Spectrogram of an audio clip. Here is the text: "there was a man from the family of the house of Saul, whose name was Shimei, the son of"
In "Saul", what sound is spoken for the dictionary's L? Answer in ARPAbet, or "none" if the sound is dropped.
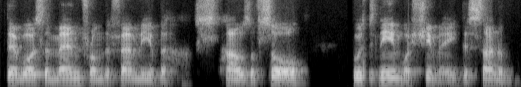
L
